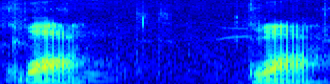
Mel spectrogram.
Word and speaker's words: Guagua: greatly greatly appreciated less subhype ones there it's pronounced wah-wah okay quad the sounds that frogs make well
